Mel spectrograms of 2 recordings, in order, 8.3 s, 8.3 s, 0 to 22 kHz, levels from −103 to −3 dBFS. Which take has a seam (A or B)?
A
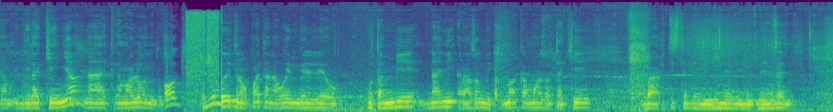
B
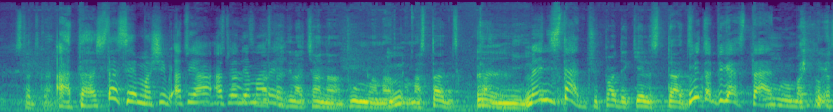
A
